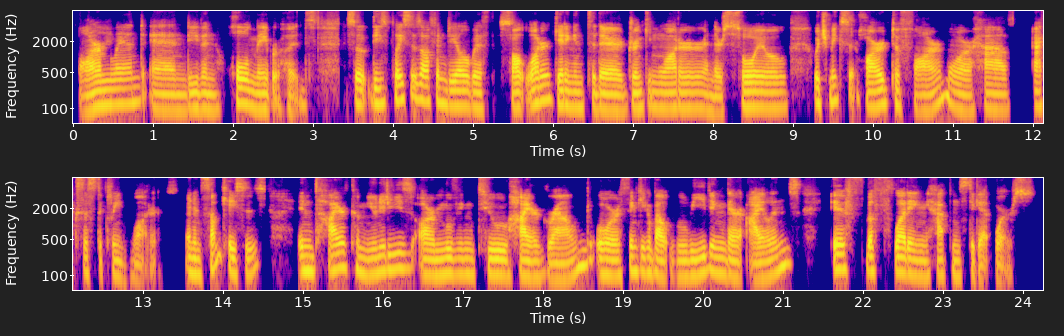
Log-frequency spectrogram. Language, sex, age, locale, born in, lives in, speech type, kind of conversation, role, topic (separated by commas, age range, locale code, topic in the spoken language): English, male, 25-29, en-US, United States, United States, read, expert-assistant, expert, What is the greenhouse effect and how does it affect climate?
